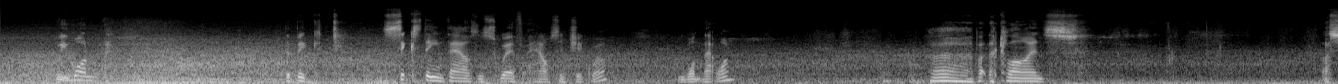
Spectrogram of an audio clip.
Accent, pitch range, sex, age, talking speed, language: British, 105-150 Hz, male, 40-59, 90 wpm, English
